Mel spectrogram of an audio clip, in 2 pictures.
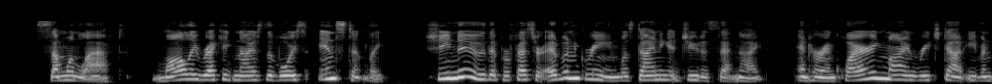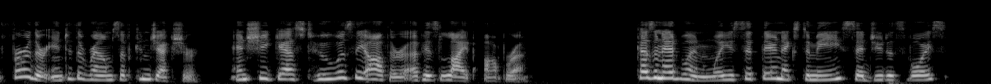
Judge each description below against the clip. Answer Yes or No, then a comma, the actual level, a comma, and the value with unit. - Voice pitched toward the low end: No, high, 230 Hz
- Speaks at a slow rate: No, average, 170 wpm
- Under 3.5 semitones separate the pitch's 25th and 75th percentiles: No, wide, 5.5 semitones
